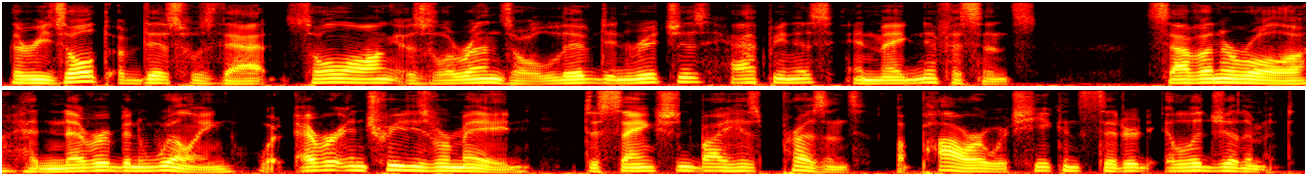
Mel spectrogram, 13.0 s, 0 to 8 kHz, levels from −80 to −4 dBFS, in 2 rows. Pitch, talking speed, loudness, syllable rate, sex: 110 Hz, 165 wpm, -19 LUFS, 5.9 syllables/s, male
